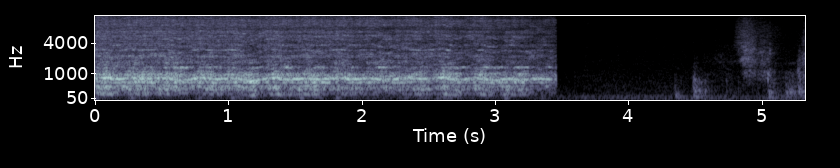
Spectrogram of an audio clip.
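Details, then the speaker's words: 1971 Datsun 240Z under restoration: the starter, taken from a car flooded in 2016, spins with a thin whine for about three seconds, then stops dead. "It's hitting harder. It'll turn."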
